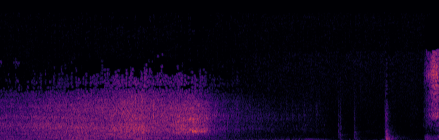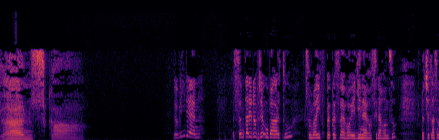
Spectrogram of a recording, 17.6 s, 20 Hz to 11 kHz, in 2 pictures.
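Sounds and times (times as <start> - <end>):
car engine rumbling as it arrives and stops: 0.0 - 8.4
sharp clicks and thuds: 6.7 - 8.2
speech: 8.8 - 10.6, 12.2 - 17.5.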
